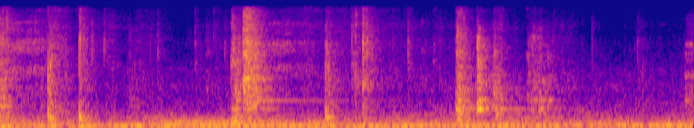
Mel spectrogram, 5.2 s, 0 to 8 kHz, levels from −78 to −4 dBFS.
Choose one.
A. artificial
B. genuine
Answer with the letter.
B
